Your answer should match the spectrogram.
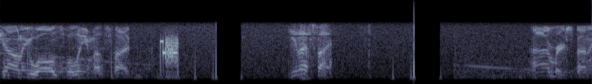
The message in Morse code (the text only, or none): none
